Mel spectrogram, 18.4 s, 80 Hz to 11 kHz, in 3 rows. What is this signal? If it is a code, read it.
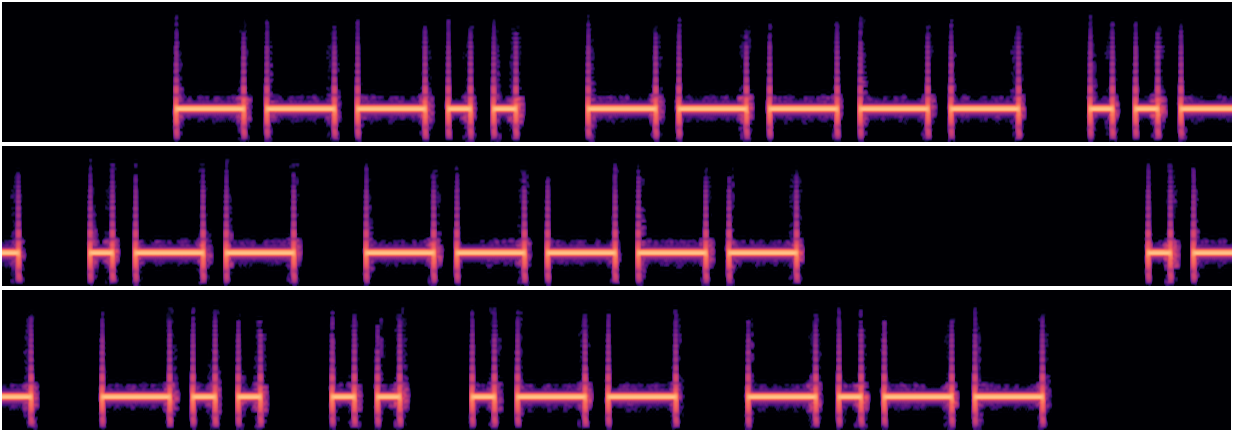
Morse code, heard as a keyed tone, about 10 wpm, 800 Hz. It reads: 80UW0 ADIWY
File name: CW / DET / 1 9 1500C S A 10wpm 4511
